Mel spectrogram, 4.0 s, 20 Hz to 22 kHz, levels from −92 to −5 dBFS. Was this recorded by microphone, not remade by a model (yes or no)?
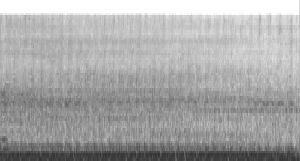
yes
